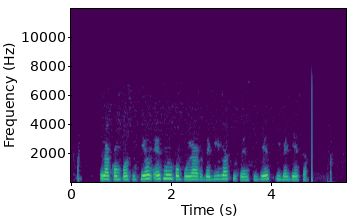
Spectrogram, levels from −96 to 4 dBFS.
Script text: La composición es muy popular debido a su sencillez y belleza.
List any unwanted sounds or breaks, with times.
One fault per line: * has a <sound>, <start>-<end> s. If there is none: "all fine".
all fine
